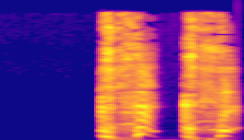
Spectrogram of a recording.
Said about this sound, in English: Liesel coughed and giggled.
